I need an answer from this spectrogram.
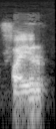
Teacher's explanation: The I in the British pronunciation of the word fire is an example of a triphthong.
